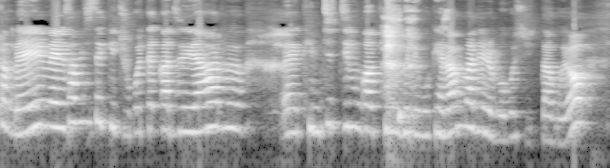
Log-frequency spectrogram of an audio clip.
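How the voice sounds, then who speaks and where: Over noticeable background noise, a woman with a high pitch speaks in a raised, projected voice at a fairly quick pace, with big swings in loudness, hardly any pauses and ordinary pitch variation. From Seoul, South Korea. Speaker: guest. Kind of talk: casual chat. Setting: live audio chat room with listeners.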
